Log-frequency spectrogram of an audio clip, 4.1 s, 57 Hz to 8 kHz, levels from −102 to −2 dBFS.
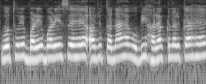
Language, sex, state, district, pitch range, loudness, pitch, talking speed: Hindi, female, Bihar, Patna, 255-285 Hz, -13 LUFS, 275 Hz, 220 wpm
